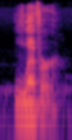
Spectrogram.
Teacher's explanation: You want your tongue to be touching at the beginning for that initial L, but it should not touch your gum ridge when you make that final R.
